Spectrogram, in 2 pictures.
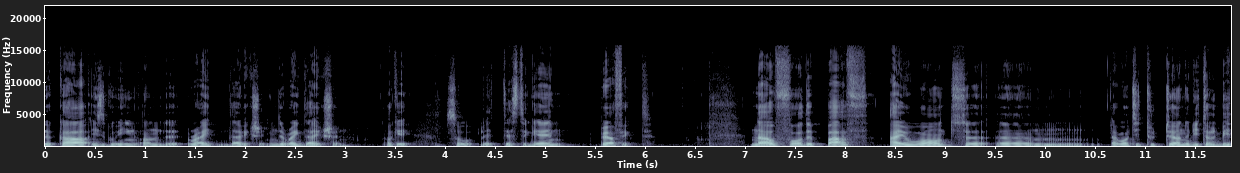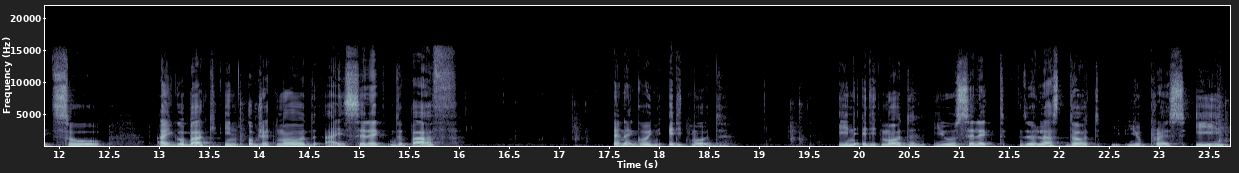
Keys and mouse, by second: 4.5-6.4 drag, 6.6-7.1 middle drag, 7.6 middle click, 8.8-9.2 middle drag, 9.5-11.0 middle drag, 11.2-11.6 middle drag, 13.9 ctrl+Tab, 15.0 click, 15.7 middle click, 17.1 Tab, 18.5 middle click, 19.3 Tab, 20.1 middle click, 21.8 click, 23.6 e.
